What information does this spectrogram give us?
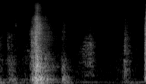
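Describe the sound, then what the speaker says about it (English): A Marley Rapid oak effect folding door is slid along its track, giving a few quick clacks and bumps with a brief rolling rub between them, close and fairly quiet, with no talk. "it's a sliding door and it solved our problem"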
